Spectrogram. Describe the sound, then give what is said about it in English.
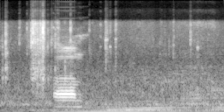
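A small car driving on the road makes a steady, low engine rumble throughout, with a brief metallic jingle and a short tonal sound near the start. “Oh, I'm just heading home from work. Just in this little car.”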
